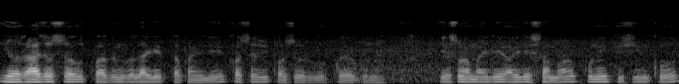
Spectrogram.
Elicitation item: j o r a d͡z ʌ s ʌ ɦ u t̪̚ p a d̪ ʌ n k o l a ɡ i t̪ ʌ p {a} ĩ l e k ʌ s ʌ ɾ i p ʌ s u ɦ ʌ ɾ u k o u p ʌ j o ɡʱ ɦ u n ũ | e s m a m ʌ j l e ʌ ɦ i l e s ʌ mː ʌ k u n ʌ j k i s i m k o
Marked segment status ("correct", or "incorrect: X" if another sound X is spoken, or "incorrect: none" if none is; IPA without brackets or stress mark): correct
